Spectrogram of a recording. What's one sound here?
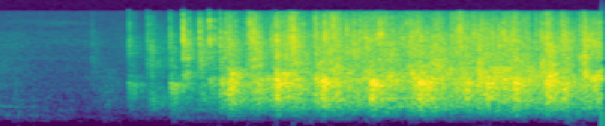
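An audience murmurs in a large hall.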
